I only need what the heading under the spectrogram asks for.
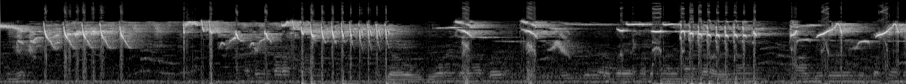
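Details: Lively blue flycatcher (tledekan) song of shrill whistles, fast descending notes and buzzy trills in rapid bursts, with brief pauses and a low hum underneath.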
